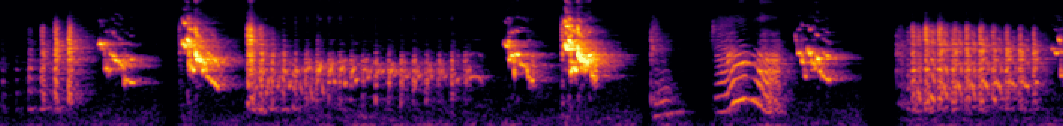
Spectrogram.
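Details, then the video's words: Budgerigar chatter, unedited: sharp chirps alternating with longer buzzy, grating notes and a couple of quick rising-falling whistles, loud and close throughout. "Muhabbet Kuşu Doğal Sesi"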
